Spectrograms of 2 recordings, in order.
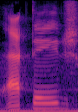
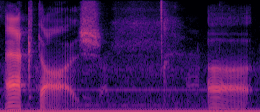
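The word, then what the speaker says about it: Act-Age: is I talked about act age last podcast it's actually and I love this right it's pronounced to rhyme with the word montage so it's actually pronounced act ah SH and I'm never gonna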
